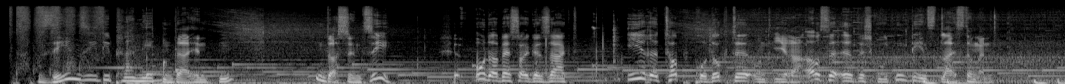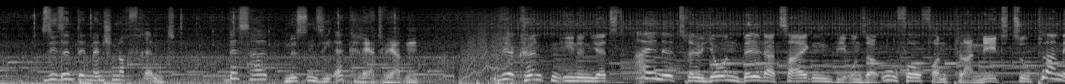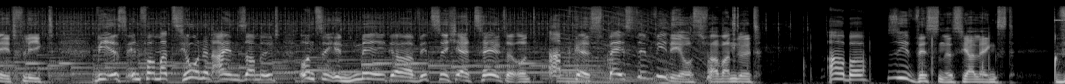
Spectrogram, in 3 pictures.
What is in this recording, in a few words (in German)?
Erklaerfilm; vjsual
